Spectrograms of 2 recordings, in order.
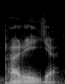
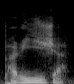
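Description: First: It is said without an Argentine accent. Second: It is said with an Argentine accent.

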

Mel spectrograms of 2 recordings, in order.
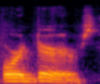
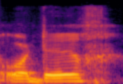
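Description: First: It has an American pronunciation with a silent s. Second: It has a French pronunciation with a throaty r. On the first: "But we say hors d'oeuvres" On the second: "the French might say it closer to hors d'oeuvre"

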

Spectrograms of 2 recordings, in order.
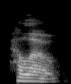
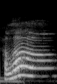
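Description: First: It is said low and relaxed. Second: It is said high and tense.

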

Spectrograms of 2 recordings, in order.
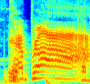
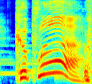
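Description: First: It is said in a deep, gruff Martok voice. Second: It is said in a high, whiny voice.

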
